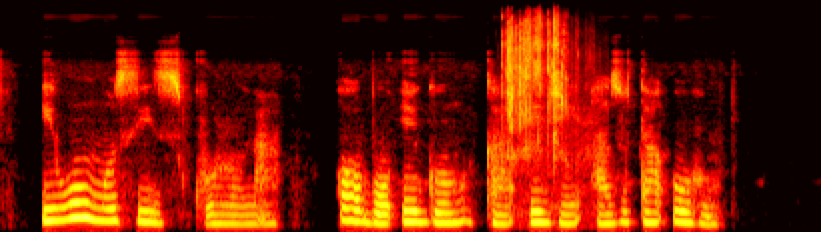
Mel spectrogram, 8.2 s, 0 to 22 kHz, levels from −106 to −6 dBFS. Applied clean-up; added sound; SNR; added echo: none; Chewing, mastication / Crushing; 0 dB; none.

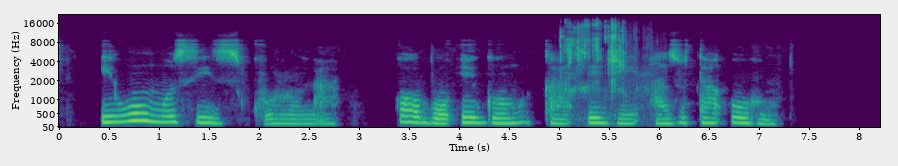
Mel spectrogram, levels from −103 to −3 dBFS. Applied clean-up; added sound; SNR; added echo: neural mask model Resemble Enhance denoiser.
